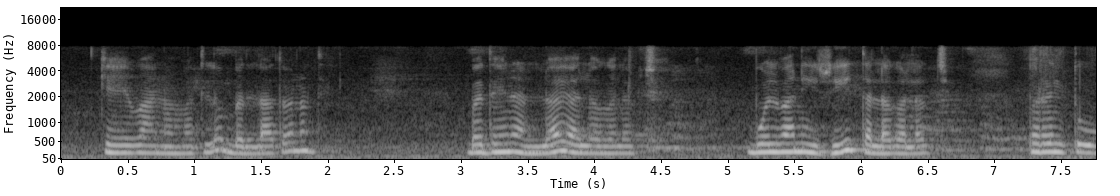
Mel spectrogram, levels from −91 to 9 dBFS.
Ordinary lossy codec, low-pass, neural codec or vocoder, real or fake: none; none; none; real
